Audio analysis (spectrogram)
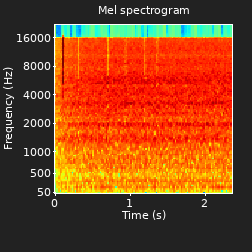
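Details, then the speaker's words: Suzuki Quad Runner ATV, thermatic electric cooling fan tested on the rewired handlebar switch: a constant whirring hum of steady pitch with no rubbing or rattle; battery voltage drops from 12.4 to 11.3 V with the fan on; normal running. "i've got the thematic fan i didn't try that while we were pissing around a moment ago you can hear that coming on and off"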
